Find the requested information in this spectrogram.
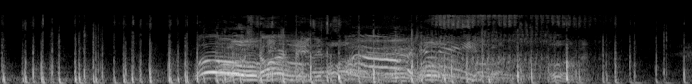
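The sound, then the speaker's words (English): Horses' hooves clip-clop in a steady, brisk rhythm from start to finish as riders head out to a canyon, with a voice sounding over the hoofbeats through the middle stretch. “Fellas, let's saddle up and go out to the canyon and do our own sleuthing.”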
